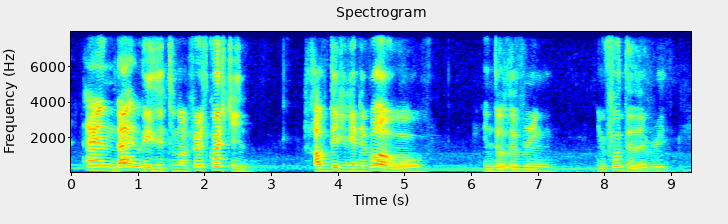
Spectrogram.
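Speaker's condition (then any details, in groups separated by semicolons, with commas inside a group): Cerebral palsy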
